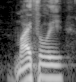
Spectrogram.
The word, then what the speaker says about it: Mythili: Our second witness has a name I've never heard before, and her first name is Mythili, right? Mythili? It sort of rhymes with mightily, right? Mythili Raman.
